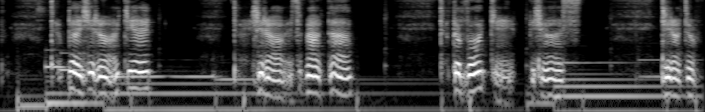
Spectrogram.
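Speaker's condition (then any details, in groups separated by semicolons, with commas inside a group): Muscular dystrophy; form of muscular dystrophy diagnosed as toddler, wheelchair user, relies on others for most daily activities; bipap machine audible throughout conversation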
